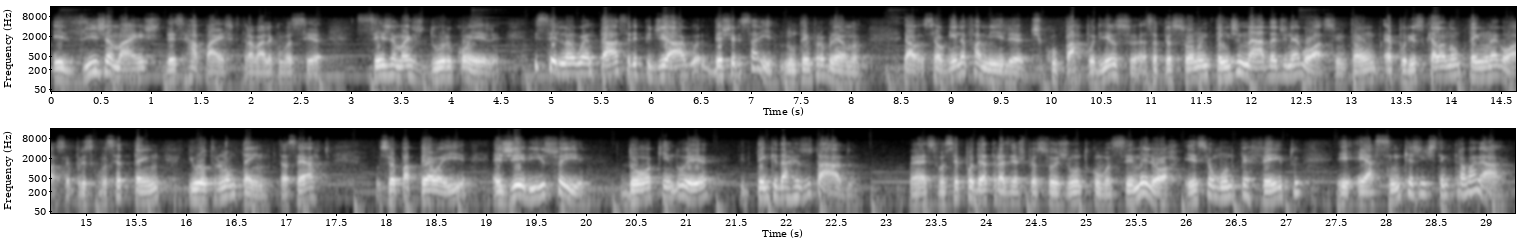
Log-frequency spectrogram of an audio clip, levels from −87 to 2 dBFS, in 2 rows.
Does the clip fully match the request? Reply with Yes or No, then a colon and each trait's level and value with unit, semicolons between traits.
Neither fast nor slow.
No: fast, 220 wpm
